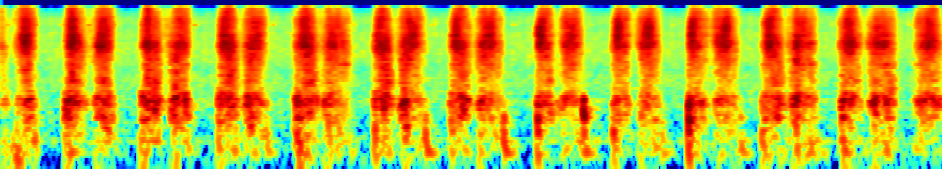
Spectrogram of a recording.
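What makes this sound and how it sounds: A bristle brush scrubs the upper of a hollow, tan leather cap-toe dress shoe, a high-quality Italian shoe held by a gloved hand. Quick, fairly even back-and-forth strokes make bright, hissing scratches with a soft mid-range body, each separated by a brief pause.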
